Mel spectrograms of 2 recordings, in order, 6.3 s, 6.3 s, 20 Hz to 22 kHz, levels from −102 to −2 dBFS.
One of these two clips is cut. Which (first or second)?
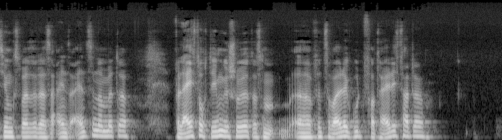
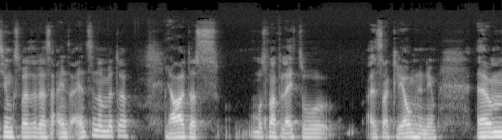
second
